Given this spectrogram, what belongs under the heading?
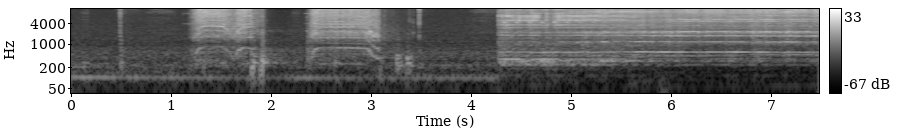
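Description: A power drill drives bolts into a king-sized wooden deck chair in two short whirring bursts close up, with clicks between them, then a longer steady high-pitched run.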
